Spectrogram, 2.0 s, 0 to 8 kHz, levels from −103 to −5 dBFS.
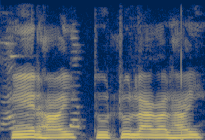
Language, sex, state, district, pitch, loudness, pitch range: Bajjika, male, Bihar, Vaishali, 160 Hz, -23 LUFS, 155-165 Hz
